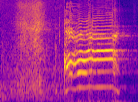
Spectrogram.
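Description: A woman sings a long wavering note into a microphone.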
